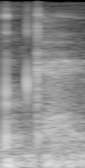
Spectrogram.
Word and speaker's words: Bucket: I sense Bucket insists her name is pronounced bouquet to sound B.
